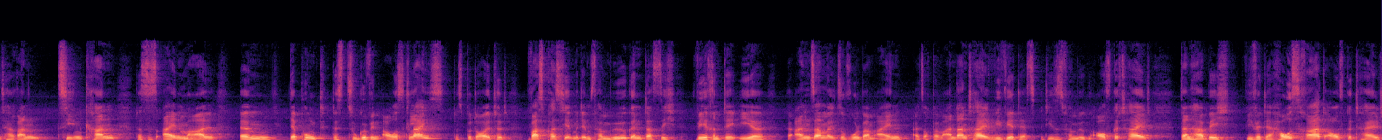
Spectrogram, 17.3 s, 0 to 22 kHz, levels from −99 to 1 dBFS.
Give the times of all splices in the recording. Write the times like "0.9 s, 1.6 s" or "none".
none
